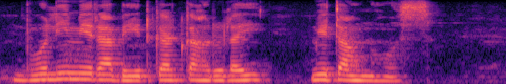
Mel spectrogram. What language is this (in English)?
Nepali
